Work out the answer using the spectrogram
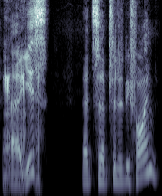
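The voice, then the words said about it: Failed New Zealand accent, sounds South African. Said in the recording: “New Zealand accent ... you know that I struggle with a New Zealand accent ... it's gone South African so quickly ... That went South African on the first noise.”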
